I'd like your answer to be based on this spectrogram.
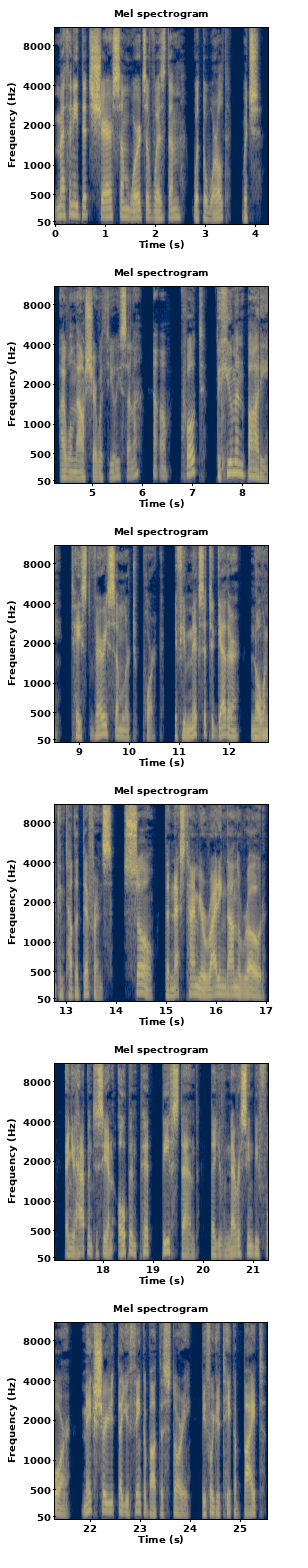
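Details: Adult male narrator, likely synthesized voice; normal speech.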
